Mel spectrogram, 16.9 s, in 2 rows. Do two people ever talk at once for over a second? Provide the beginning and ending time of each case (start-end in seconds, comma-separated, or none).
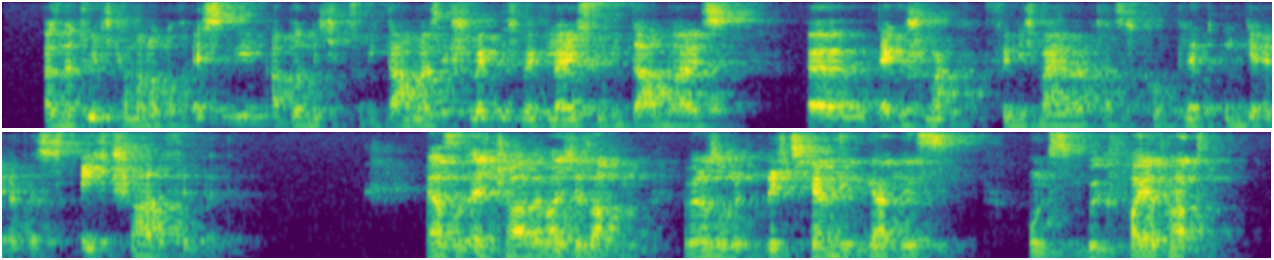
none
